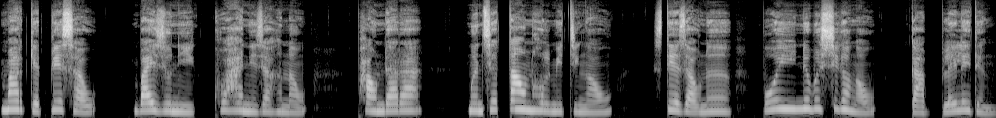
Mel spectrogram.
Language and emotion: Bodo, sad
